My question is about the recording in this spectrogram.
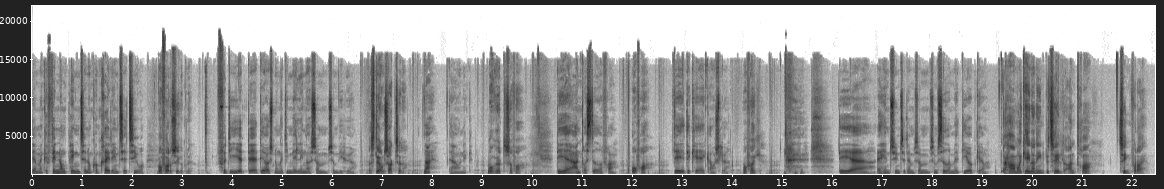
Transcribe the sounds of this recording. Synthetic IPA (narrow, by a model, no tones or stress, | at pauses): seɒmːænkʰæfe̝nəno̝ːn̩pʰeŋət͡sʰe̝lno̝ːŋ̩kʰɒ̽ŋkʰʁɛ̰ːɾəinit͡sʰiæt͡sʰiʊ̰ɐʋɒfɒ̽æɐd̥use̝ɡ̥ɐpʰɒ̽d̥e | fɒ̽d̥ḭːæ̥d̥e̝æɐɒ̽səno̝ːn̩æd̥imele̝ŋɐsɒ̽msɒ̽mʋihøːɐælsəd̥eæɐhunsɑ̈ɡ̥̚t͡sʰe̝ld̥ɑnɑ̈ɪ̰ | d̥e̝hɑ̈hune̝ɡ̥ʋɒ̰ɦøɐd̥u̥sɒ̽fʁɑ̈d̥e̝æɐʔɑ̈nd̥ʁɐsd̥eð̞ˠɐfʁɑ̰̈ʋɒfʁɑ̈d̥e̝d̥e̝kʰæjɑ̈e̝ɡ̥əɑ̈ʊslø̰ːɐʋɒfɒ̽e̝ɡ̥ | d̥e̝æɐæɐɦensy̰ːnt͡sʰe̝d̥emsɒ̽msɒ̽mse̝ð̞̰ˠɐ̰med̥iʔɒ̽b̥̚ɡ̥ɛ̰ːʊɐɦɑ̈ɑ̈məʁikʰɛ̰ːnɐnəe̝ːnlib̥e̝t͡sʰɛ̰ːld̥ɑ̈nd̥ʁɐ | t͡sʰe̝ŋ̰fɒɾ̥ɑ̈ɪ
